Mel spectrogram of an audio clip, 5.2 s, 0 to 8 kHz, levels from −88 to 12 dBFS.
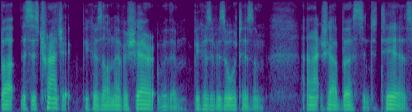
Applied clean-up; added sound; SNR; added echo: none; none; none; none.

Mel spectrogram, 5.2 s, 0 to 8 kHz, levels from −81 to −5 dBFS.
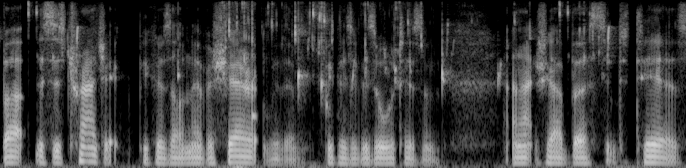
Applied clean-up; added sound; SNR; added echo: neural diffusion model UNIVERSE++.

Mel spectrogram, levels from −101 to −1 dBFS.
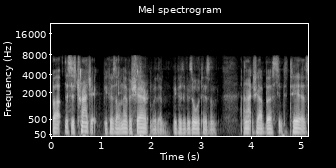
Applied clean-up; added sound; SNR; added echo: neural mask model DeepFilterNet 3.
